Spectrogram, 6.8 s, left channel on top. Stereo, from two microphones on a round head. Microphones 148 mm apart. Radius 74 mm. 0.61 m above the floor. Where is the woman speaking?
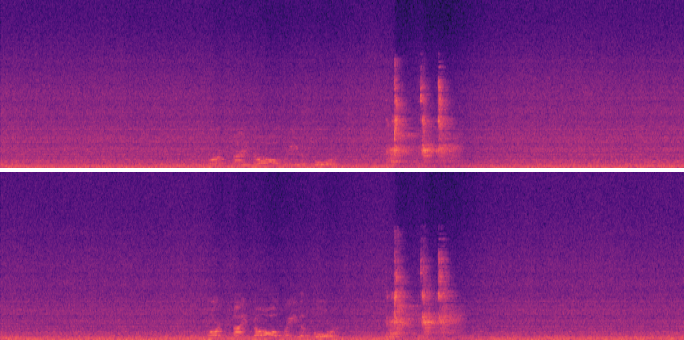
5° left (ahead or behind), 4.5 m.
